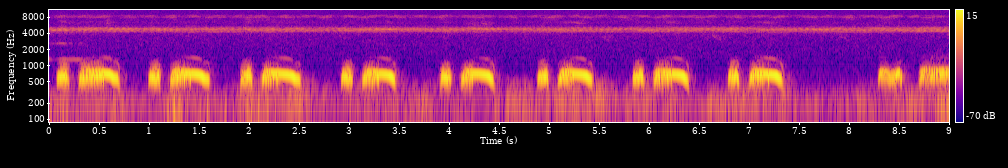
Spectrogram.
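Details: Spotted dove, a wild-caught bird with a handsome spotted collar, recorded in Konlong on 5/9/2020. It coos steadily in paired phrases, a clipped note followed by a longer falling coo, about once a second, over a constant high hum.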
